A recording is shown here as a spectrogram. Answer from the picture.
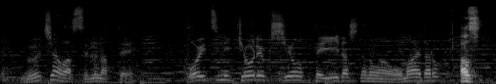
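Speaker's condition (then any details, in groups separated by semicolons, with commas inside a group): No condition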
